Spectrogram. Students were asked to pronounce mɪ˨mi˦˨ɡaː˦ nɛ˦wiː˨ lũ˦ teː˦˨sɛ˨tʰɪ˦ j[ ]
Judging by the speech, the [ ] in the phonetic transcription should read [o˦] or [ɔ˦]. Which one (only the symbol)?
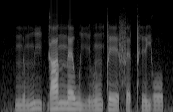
o˦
